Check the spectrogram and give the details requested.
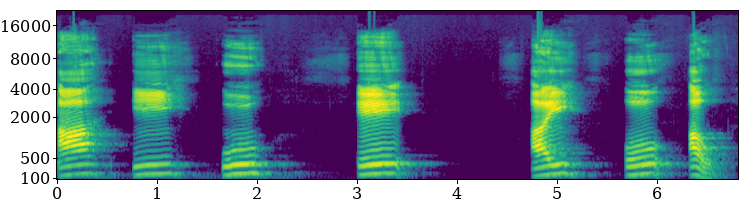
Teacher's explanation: दीर्घ स्वर जिनका मात्रा काल होता है 2, तो ये आ, ई, उ, ए, आई, ओ, औ, ये दीर्घ स्वर कहलाते हैं।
